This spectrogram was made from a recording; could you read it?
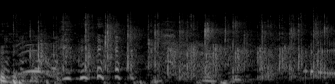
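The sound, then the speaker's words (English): Audience applause for guests from Rocky Ridge Brewing Company and Endeavour Carbon Active Certification Consultants: many hands clapping in a dense, steady patter for a few seconds, with a few voices calling out underneath as the clapping continues. “Big round of applause.”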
